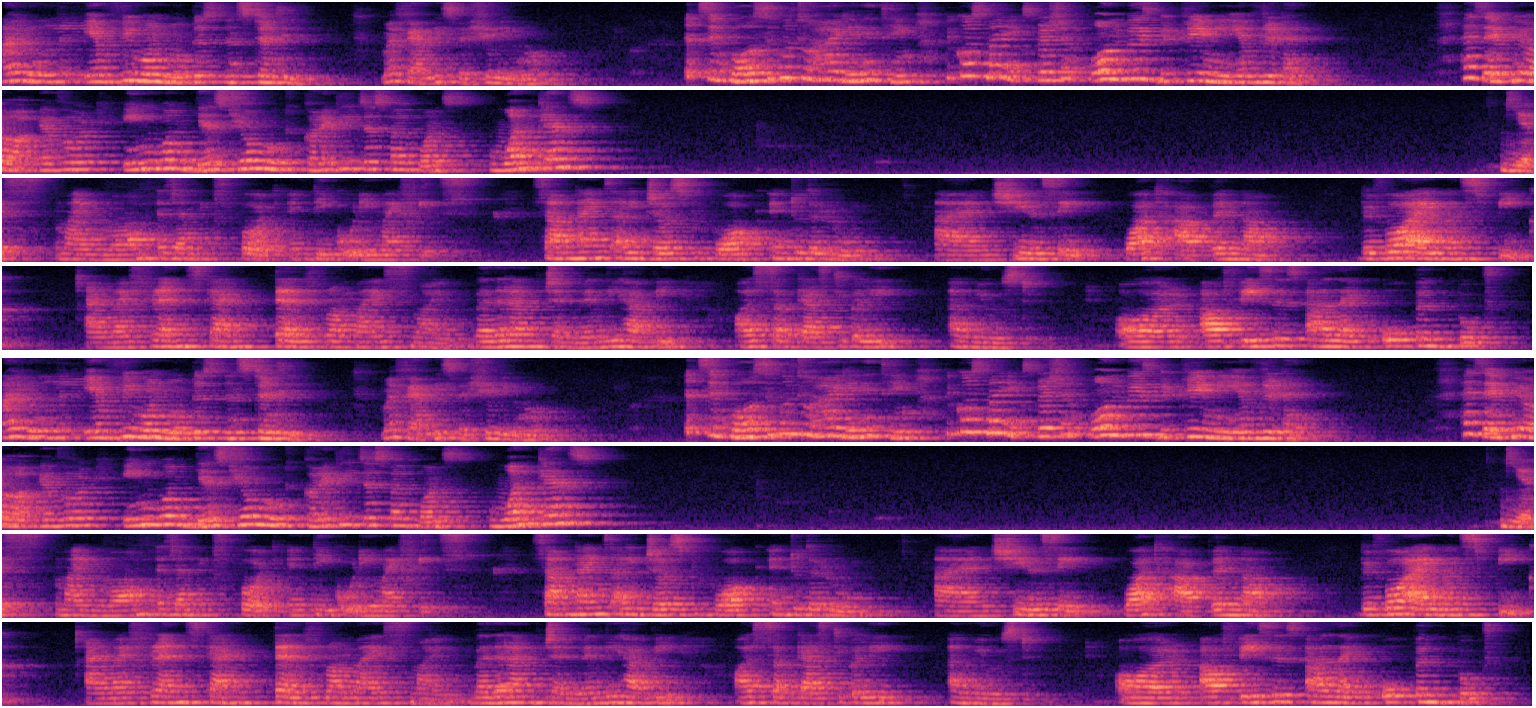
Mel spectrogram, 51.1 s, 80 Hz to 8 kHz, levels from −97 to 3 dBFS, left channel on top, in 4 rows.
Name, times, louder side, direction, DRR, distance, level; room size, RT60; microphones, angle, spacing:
voice 1, 0.0-2.5 3.2-4.5 5.7-10.9 12.2-16.5 16.8-17.6, right 1 dB, 5° right, -8 dB, 0.4 m, -23 dB
voice 2, 25.2-29.4 30.0-32.8 33.3-34.6 34.9-36.1 36.8-38.1 39.0-43.9 44.4-45.7 46.2-46.9 47.6-50.7, equal, 35° right, -5 dB, 0.8 m, -25 dB
2.8 x 2.2 x 2.4 m, 0.88 s
head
